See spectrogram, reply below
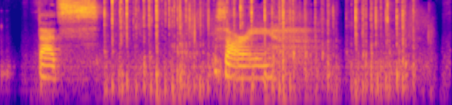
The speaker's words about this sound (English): sorry, yes, I was typing for a second, but I was answering a text message again.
